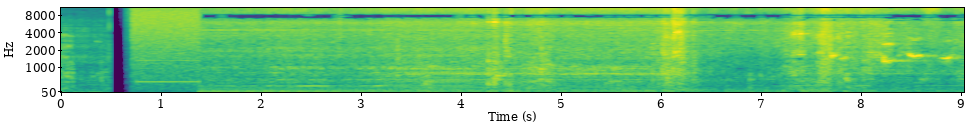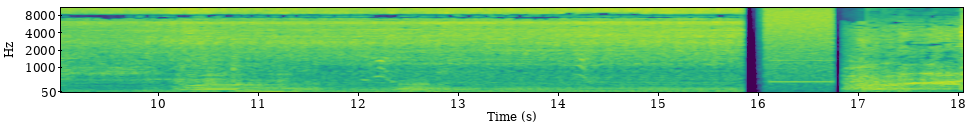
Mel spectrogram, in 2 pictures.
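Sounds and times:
tow truck engine running low: 1.4s - 15.9s
squeaky creaks: 1.9s - 10.2s.

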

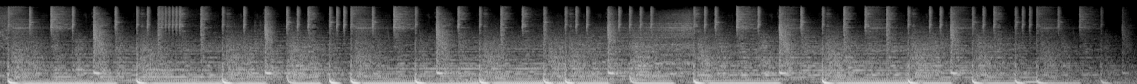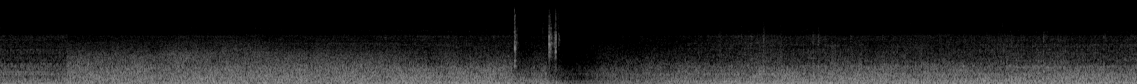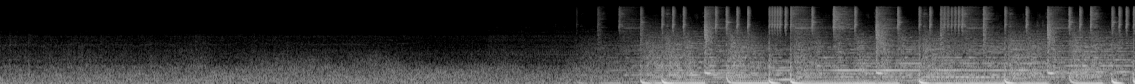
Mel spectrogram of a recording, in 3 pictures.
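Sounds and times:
wind noise: 12.0s - 17.0s, 18.2s - 34.0s.

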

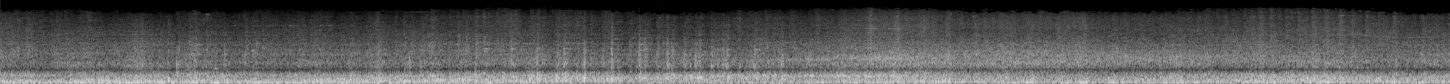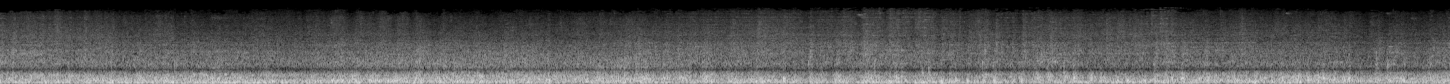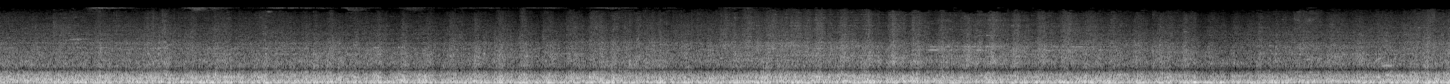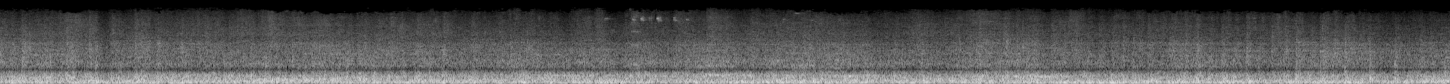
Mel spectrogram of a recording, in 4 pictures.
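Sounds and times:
train wheels clattering on rails: 0.0s - 58.0s.

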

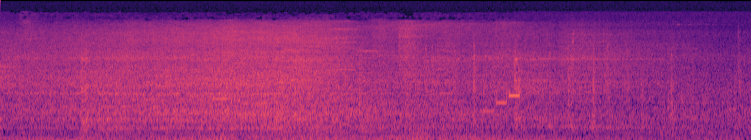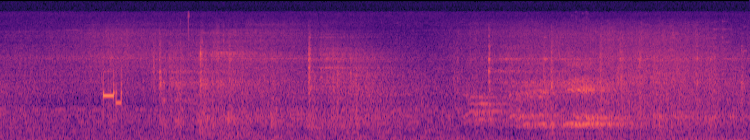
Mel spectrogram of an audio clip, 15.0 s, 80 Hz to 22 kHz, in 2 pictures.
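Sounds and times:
two-note scanner beeps: 8.6s - 8.8s.

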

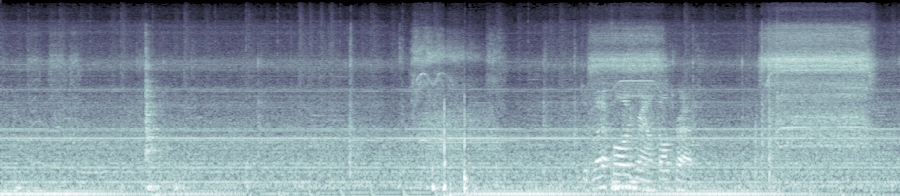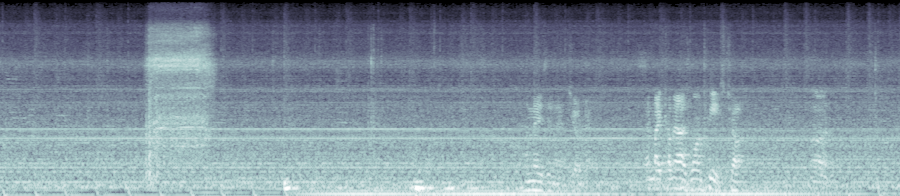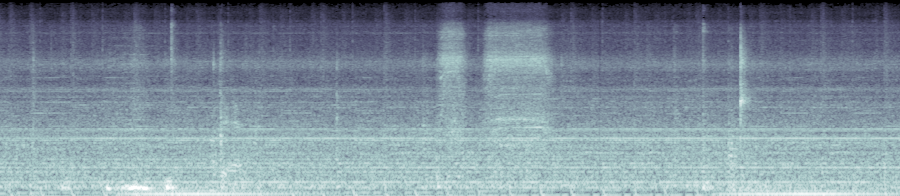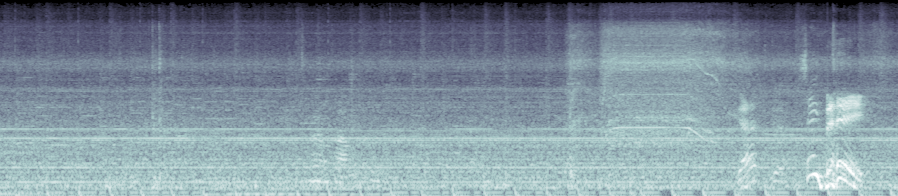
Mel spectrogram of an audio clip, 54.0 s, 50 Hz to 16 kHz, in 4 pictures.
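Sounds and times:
steady low hum: 0.0s - 53.9s
cordless screw gun whining: 11.3s - 13.2s, 15.7s - 16.9s, 33.5s - 35.6s, 49.0s - 51.6s.

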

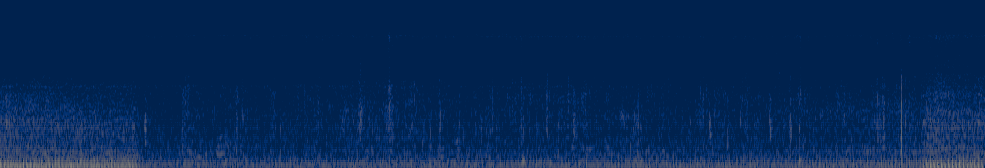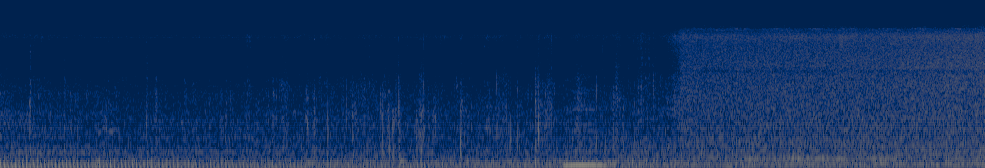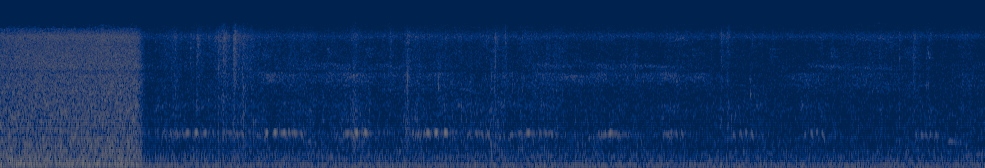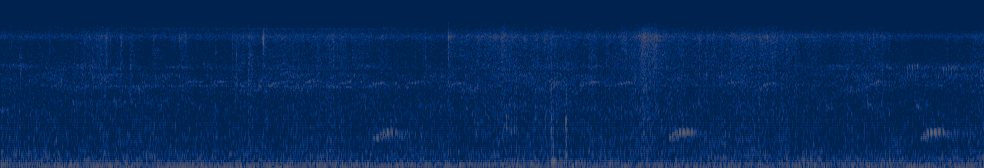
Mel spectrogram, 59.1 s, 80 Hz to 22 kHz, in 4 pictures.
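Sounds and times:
loud hiss: 24.8s - 31.8s.

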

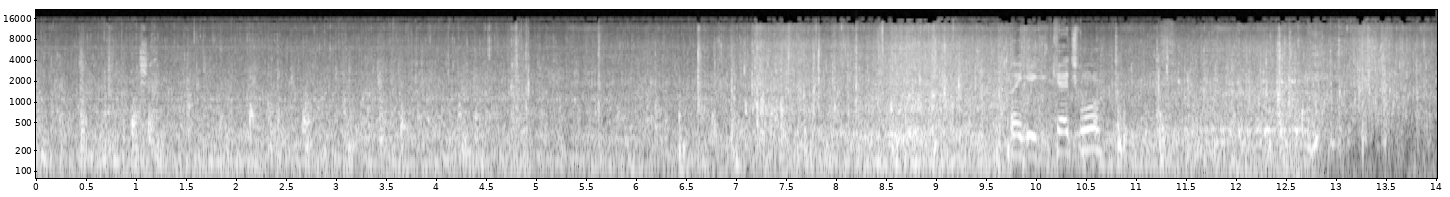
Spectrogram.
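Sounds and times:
water wash: 0.0s - 14.0s
fish splashing at water surface: 7.0s - 10.0s, 12.4s - 14.0s.

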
